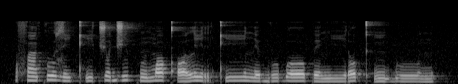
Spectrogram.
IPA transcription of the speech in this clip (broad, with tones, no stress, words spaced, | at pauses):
fã˦ku˦zi˨ kʼi˨t͡ʃʊ˦d͡ʒi˦ kʷĩ˨mɔ˦kʼɔ˨ li˦˨r kʼiː˦ nɪ˨˦bu˨˦ ɓoː˦pe˨ŋiː˨ ɾo˦ kʼĩ˨ɓuː˨n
